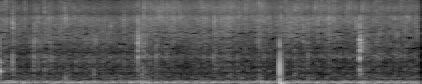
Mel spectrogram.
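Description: Hot oil sizzling in a non-stick wok as mashed boiled potato and crushed coriander seeds are stirred with a wooden spatula. A few knocks of the spatula on the pan, the sharpest about three seconds in.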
